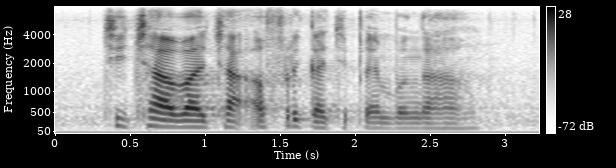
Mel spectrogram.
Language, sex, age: Venda, male, 19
